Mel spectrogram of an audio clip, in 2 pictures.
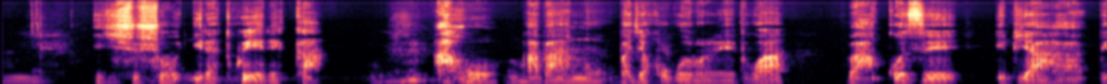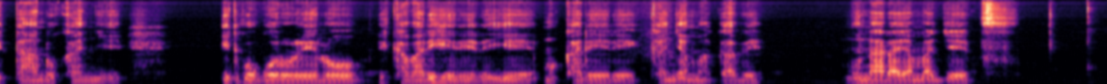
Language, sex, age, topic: Kinyarwanda, male, 18-24, government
